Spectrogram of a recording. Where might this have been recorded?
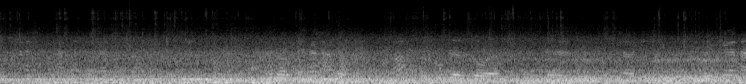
on a subway train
